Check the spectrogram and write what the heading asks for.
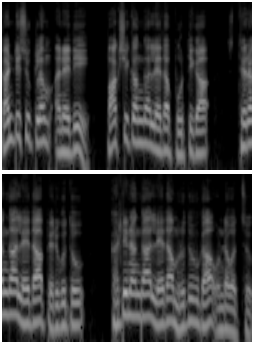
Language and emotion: Telugu, neutral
